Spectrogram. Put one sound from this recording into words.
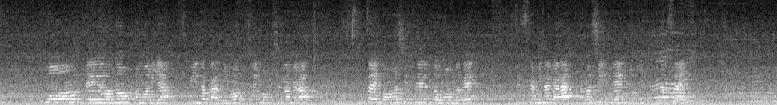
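A young woman speaks calmly into a microphone over loudspeakers.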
